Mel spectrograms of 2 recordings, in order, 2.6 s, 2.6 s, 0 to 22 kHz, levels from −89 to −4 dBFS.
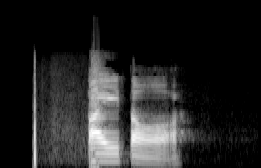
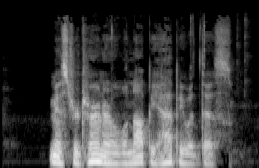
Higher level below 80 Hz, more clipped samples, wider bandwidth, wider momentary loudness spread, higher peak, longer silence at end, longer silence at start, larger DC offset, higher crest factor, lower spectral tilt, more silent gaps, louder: about the same, -50 dBFS vs -46 dBFS; neither; second, 7.2 kHz vs 15.5 kHz; first, 16 LU vs 11 LU; first, 0 dBFS vs -4 dBFS; first, 0.85 s vs 0.3 s; first, 0.9 s vs 0.5 s; neither; about the same, 16 dB vs 18 dB; about the same, -5.5 dB/octave vs -6 dB/octave; neither; first, -15 LUFS vs -20 LUFS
